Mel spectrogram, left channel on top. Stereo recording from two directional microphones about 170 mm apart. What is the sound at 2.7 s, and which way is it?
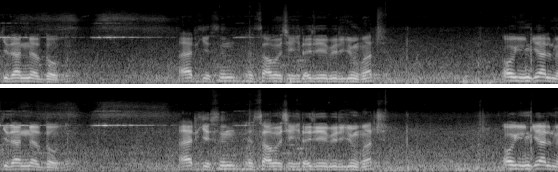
A man's voice, 30° left (ahead or behind).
